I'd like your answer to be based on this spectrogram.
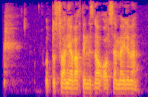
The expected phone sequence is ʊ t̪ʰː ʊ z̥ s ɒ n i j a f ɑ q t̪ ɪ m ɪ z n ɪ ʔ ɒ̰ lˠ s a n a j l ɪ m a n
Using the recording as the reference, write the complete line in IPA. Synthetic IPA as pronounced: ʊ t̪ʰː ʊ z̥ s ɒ n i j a v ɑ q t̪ ɪ ŋ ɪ z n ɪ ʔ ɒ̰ lˠ s a m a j l ɪ m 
